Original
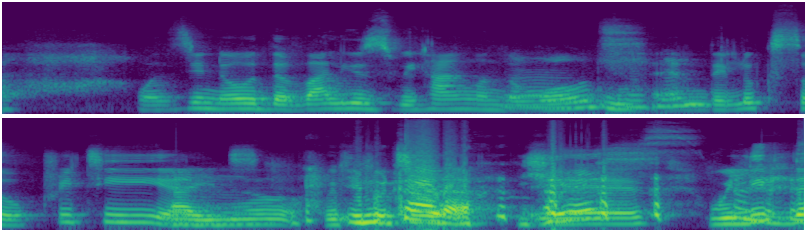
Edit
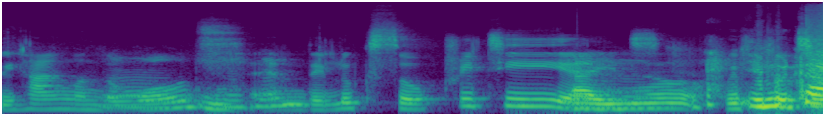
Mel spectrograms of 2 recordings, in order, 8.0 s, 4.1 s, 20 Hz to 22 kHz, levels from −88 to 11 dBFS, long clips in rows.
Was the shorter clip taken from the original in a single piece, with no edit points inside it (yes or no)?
yes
